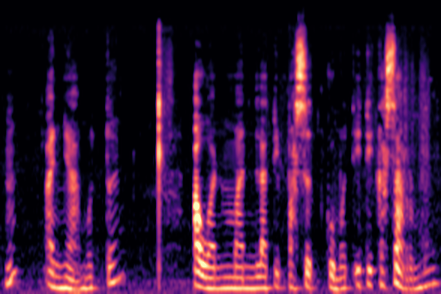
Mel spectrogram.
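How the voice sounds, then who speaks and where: A woman's voice: low voice, animated, moderate pace, a bit bright, slight background noise. A woman acting in an Ilocano radio drama as a chatty, boastful friend, exclaiming expressively with an Ilocano Filipino accent. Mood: indignant, boasting.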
